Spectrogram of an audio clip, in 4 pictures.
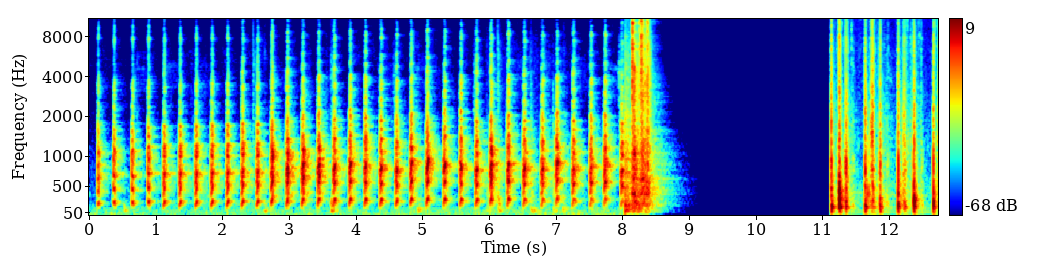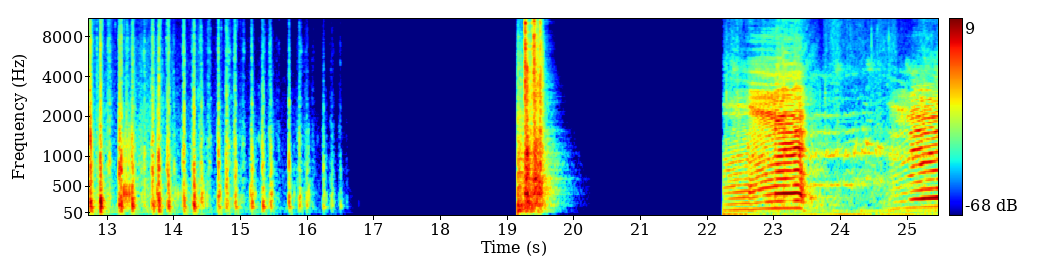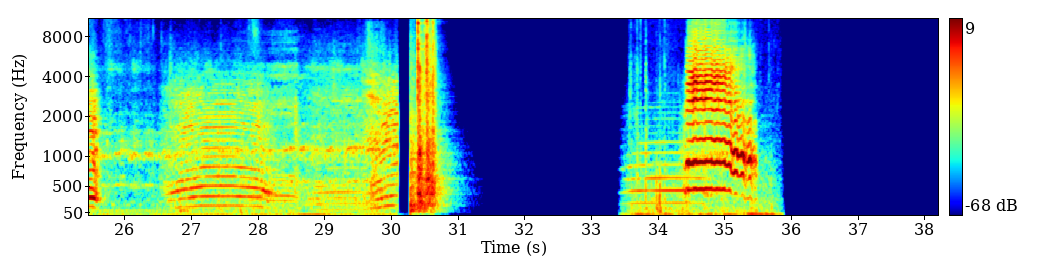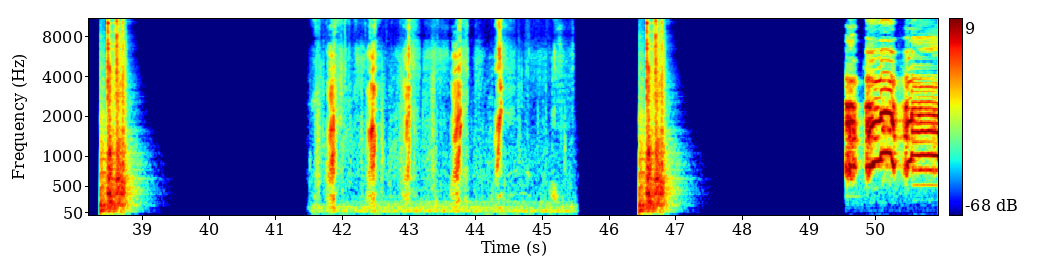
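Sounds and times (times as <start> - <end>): chicken clucking: 0.0 - 8.2, 23.5 - 27.0, 41.6 - 45.3
chicken squawk: 0.1 - 8.1, 23.4 - 26.9, 41.6 - 44.6, 49.6 - 50.9
cattle mooing: 22.3 - 23.7, 24.8 - 25.8, 26.6 - 28.6.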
